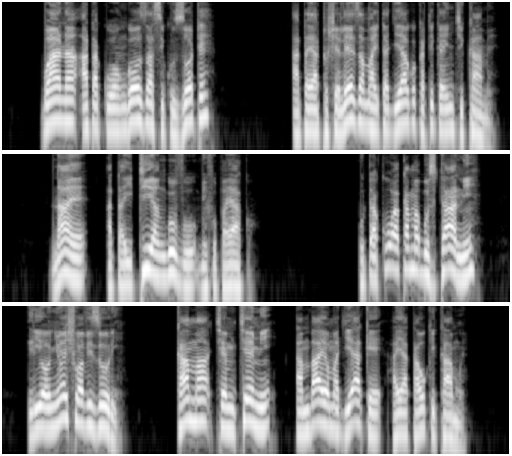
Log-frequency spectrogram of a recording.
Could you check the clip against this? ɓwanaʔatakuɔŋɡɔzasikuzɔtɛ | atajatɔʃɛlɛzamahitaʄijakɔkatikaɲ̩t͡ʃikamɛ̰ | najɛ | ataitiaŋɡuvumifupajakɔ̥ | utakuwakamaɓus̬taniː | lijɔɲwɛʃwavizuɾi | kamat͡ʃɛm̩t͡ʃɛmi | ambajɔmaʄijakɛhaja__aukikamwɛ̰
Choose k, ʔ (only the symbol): k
